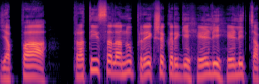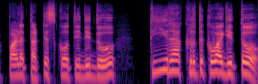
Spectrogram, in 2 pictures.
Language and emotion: Kannada, disgusted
